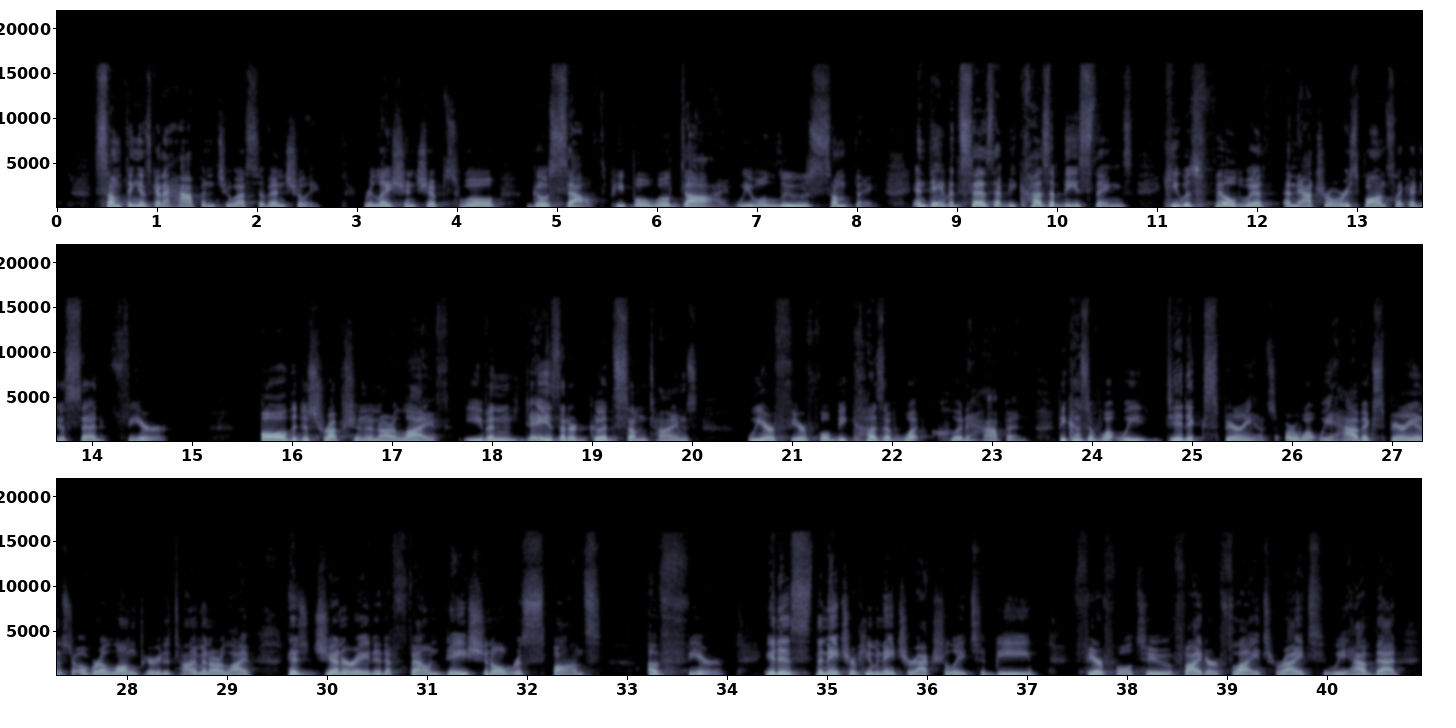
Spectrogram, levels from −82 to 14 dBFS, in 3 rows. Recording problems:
none

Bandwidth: 16 kHz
